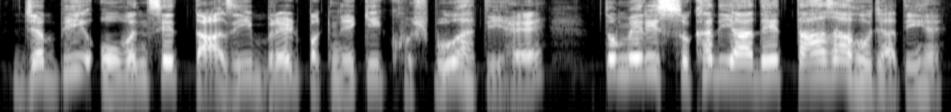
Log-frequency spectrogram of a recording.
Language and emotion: Hindi, happy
